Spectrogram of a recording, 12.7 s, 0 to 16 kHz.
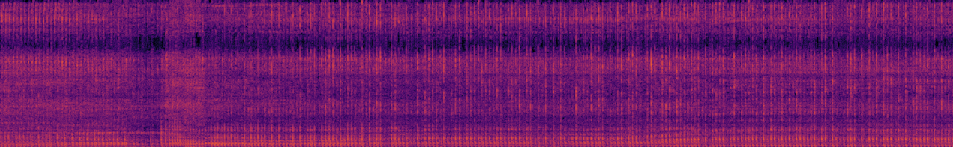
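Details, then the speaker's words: Trailmaster MB200 racing mini bike with a freshly built, ported Tillotson 225cc racing engine, first run-up during break-in. Loud single-cylinder bark with crisp, even exhaust pulses rising cleanly with throttle; runs healthy and sounds good. "everything's coming together boys I think it's going to perform pretty good it sounds good"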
